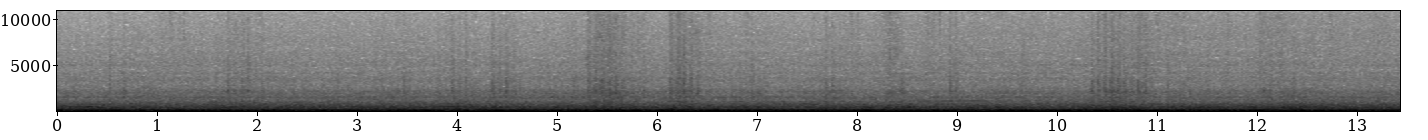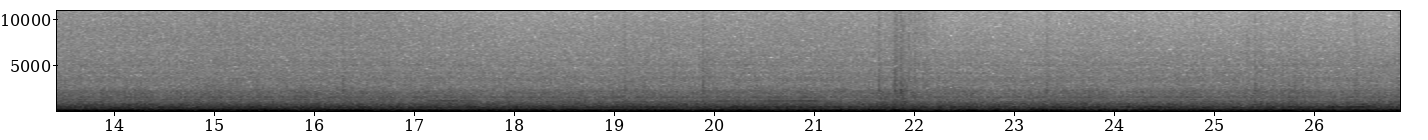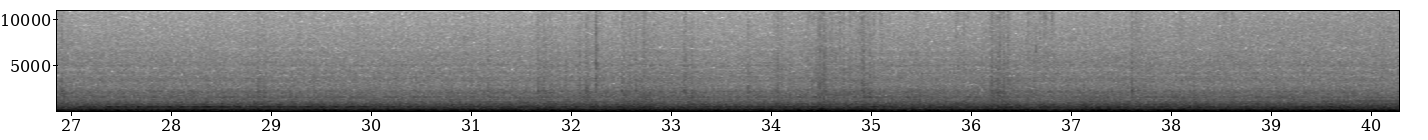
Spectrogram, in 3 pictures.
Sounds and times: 0.0s Sound inside bus 40.2s

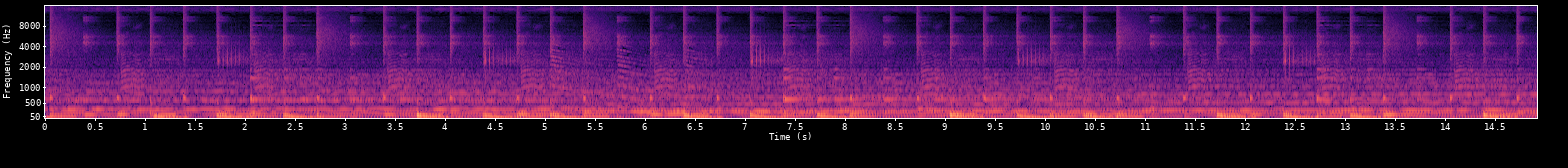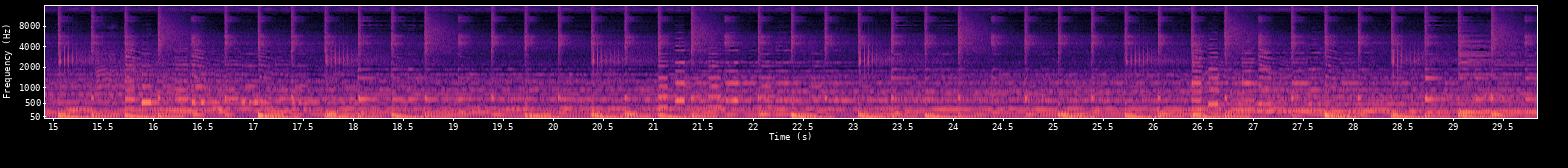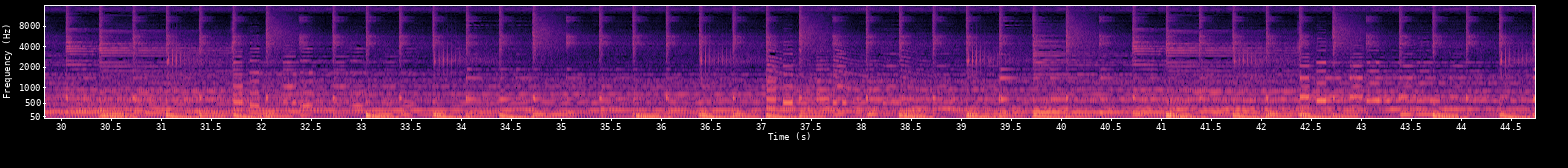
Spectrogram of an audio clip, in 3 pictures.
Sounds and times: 0.0s Ambient electronic music 44.7s

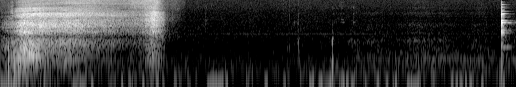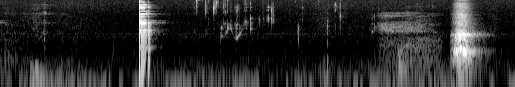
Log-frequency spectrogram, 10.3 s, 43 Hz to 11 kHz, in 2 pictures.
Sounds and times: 6.6s man is pouring and drinking 3 vodka shots 8.6s

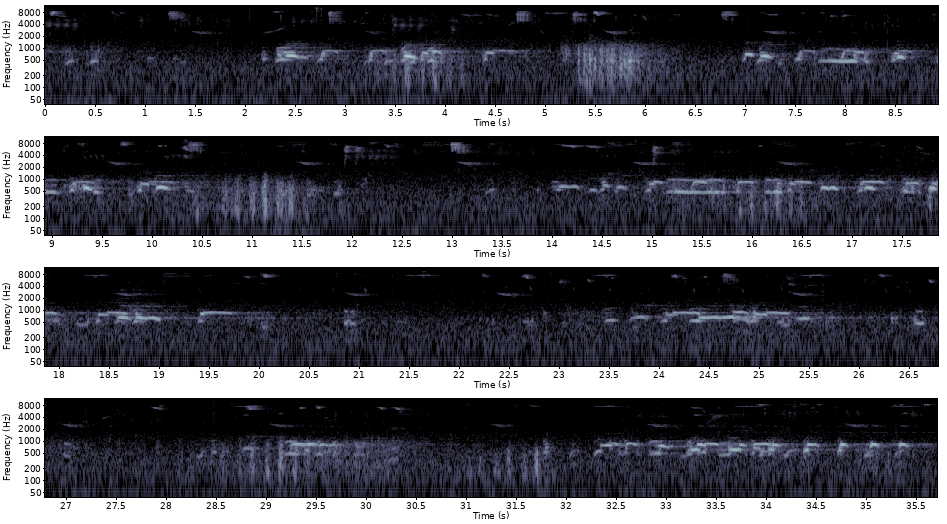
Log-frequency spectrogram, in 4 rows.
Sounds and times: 0.0s Swans 6.2s
0.0s birdsong 35.7s
6.9s Swans 21.5s
22.3s Swans 35.7s

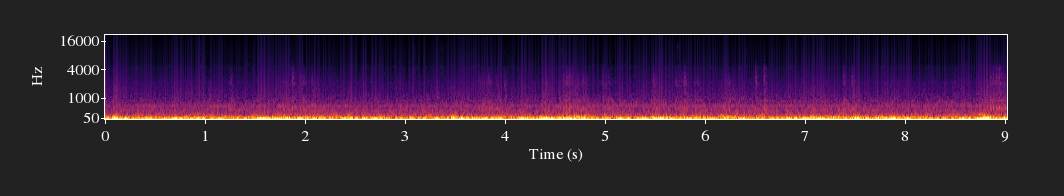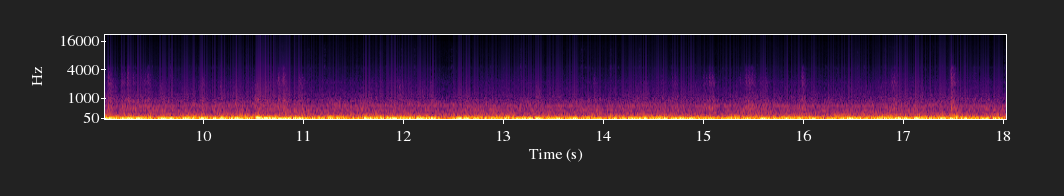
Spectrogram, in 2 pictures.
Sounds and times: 3.4s rattling and creaking of various objects 12.5s
13.8s rattling and creaking of various objects 18.0s

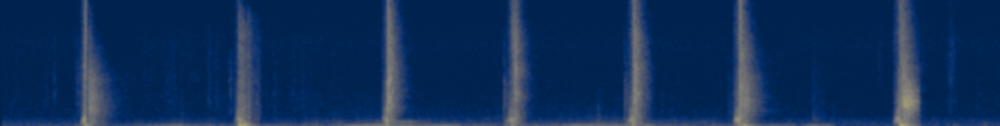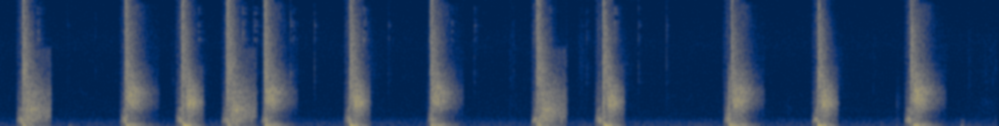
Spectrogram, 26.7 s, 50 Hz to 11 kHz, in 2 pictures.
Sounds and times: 1.0s punch 1.5s
1.0s whip 1.5s
1.0s slap 1.6s
3.1s punch 3.5s
3.1s kick 3.5s
3.1s slap 3.5s
5.1s slap 5.5s
5.1s punch 5.4s
5.1s whip 5.5s
6.7s punch 7.1s
6.7s kick 7.1s
6.7s whip 7.1s
6.7s slap 7.2s
8.3s kick 8.8s
8.3s whip 8.8s
8.3s slap 8.8s
8.4s punch 8.7s
9.8s kick 10.2s
9.8s punch 10.2s
9.8s whip 10.2s
9.8s slap 10.2s
11.9s kick 12.3s
11.9s punch 12.3s
11.9s slap 12.3s
11.9s whip 12.3s
13.6s kick 14.0s
13.6s punch 14.0s
13.6s whip 14.0s
13.6s slap 14.1s
15.0s kick 17.2s
15.0s punch 17.2s
15.0s whip 17.3s
15.0s slap 17.3s
17.9s punch 18.3s
17.9s slap 18.3s
17.9s whip 18.3s
18.0s kick 18.3s
19.0s punch 19.5s
19.0s slap 19.5s
19.0s whip 19.5s
20.4s punch 21.7s
20.4s whip 21.7s
20.4s slap 21.7s
20.5s kick 21.7s
23.0s kick 23.5s
23.0s punch 23.5s
23.0s whip 23.5s
23.0s slap 23.6s
24.2s punch 24.6s
24.2s slap 24.6s
24.2s whip 24.6s
24.2s kick 24.5s
25.4s punch 26.0s
25.4s slap 26.0s
25.4s whip 26.0s
25.4s kick 26.0s

